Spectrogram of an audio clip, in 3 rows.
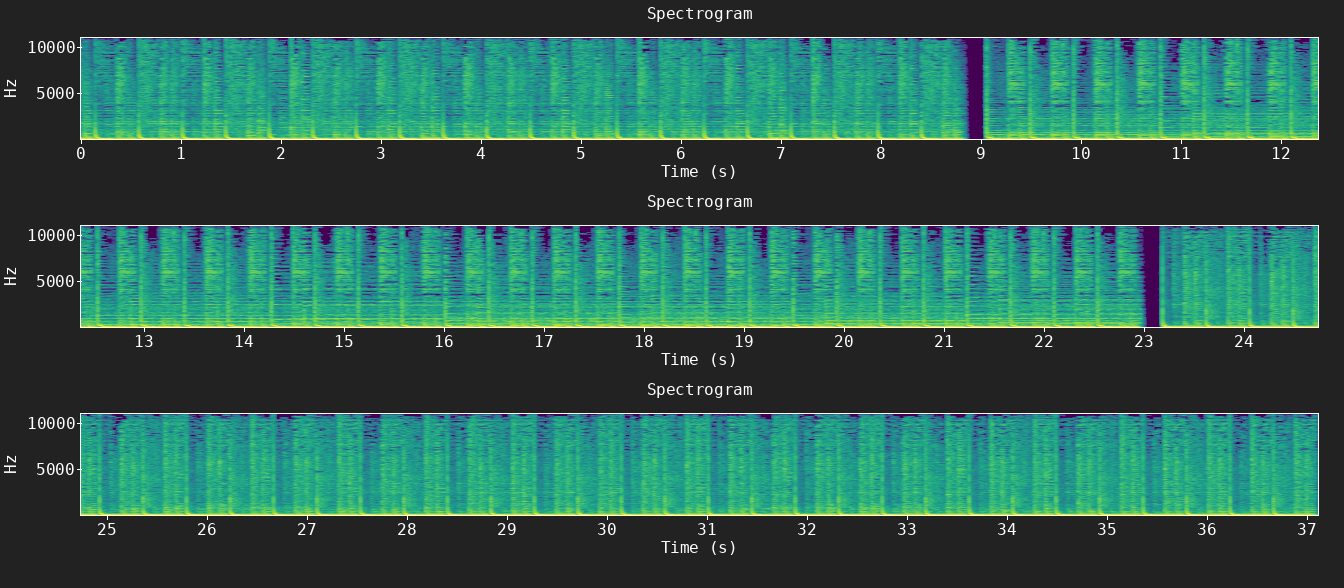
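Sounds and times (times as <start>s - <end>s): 
uplifting trance music: 0.0s - 37.1s.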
